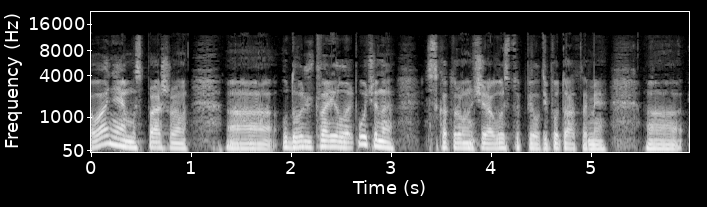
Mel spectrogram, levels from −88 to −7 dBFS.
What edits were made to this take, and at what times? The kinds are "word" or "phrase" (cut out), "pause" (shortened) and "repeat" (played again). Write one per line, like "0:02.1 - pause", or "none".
0:02.6 - phrase
0:04.5 - word

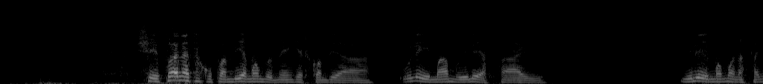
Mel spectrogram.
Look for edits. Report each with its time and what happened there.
0:03.8 - pause

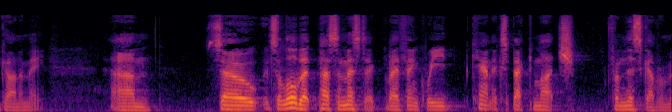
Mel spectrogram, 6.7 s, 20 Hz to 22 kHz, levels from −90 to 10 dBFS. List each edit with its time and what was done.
none

